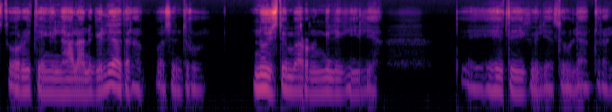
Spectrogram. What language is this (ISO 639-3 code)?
hla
